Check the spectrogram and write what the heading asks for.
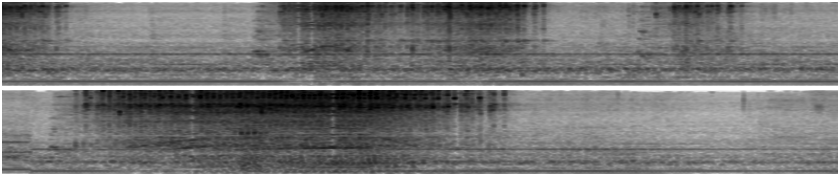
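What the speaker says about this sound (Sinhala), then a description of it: "දැන් අපි ඩාට් මහනවා මේ මැද ඩාට් එක ඊට පස්සේ අංච ඩාට් දෙක මහ ගන්න" A sewing machine stitches darts on a high-neck saree blouse, its steady mechanical whirring running in close, continuous bursts that pause and resume.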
